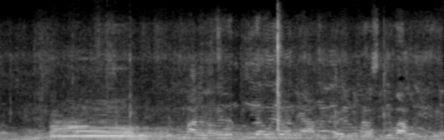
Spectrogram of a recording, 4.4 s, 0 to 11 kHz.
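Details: Cattle at a Bangladeshi cattle market (Gorur Haat) in 2019, where native deshi and small cows were selling. One long, loud, steady moo rises out of the crowd murmur, followed by lower, wavering lowing under continuing chatter.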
